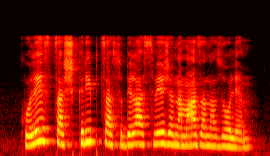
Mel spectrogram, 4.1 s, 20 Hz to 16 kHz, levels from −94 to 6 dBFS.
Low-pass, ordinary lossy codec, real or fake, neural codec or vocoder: 7.2 kHz; none; real; none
